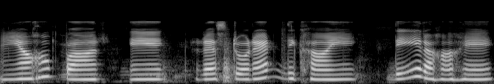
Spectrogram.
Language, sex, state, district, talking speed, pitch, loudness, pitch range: Hindi, female, Himachal Pradesh, Shimla, 95 wpm, 235 Hz, -14 LUFS, 230-255 Hz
